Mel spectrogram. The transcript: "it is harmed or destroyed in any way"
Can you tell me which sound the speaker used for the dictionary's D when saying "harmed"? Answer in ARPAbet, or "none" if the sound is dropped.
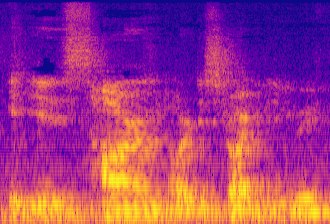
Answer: D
